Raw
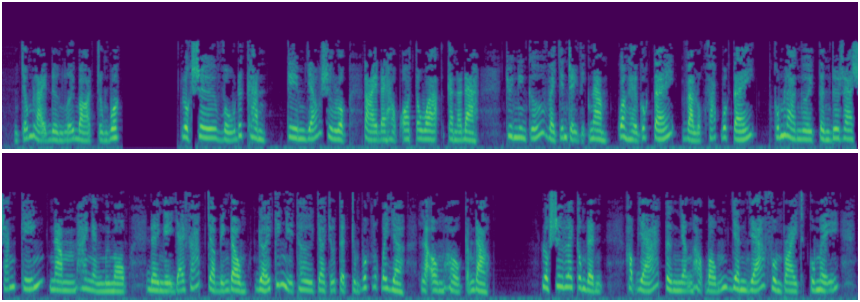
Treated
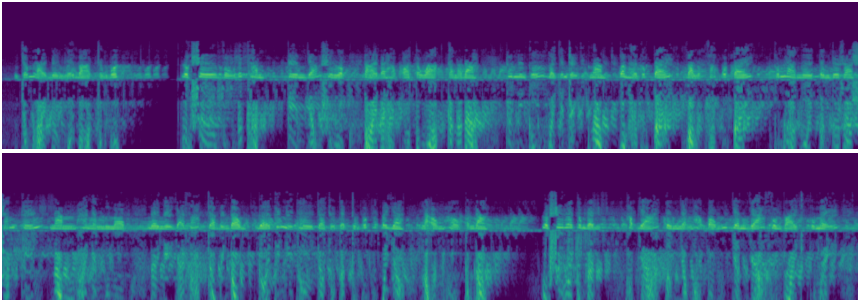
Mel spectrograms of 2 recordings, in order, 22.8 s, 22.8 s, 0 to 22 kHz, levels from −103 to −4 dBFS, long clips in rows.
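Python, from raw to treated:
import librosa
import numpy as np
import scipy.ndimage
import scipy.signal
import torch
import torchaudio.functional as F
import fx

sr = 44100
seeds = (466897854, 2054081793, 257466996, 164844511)

y = fx.band_shuffle(x, sr, order='2413')
y = scipy.signal.sosfilt(scipy.signal.butter(2, 2800.0, 'lowpass', fs=sr, output='sos'), y)
y = fx.echo_stepped(y, sr, ms=113, hz=690.0, octaves=0.7, feedback_pct=70, wet_db=-5.0)
y = y * librosa.db_to_amplitude(4.0)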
